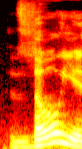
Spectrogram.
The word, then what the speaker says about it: though: pour capable montrer contradiction prononciation c'est th phonétique il écrit en bas ok premier san ça veut dire vous fait lang comme ça c'est comme si mettez la langue entre les dents ouais c'est z plus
